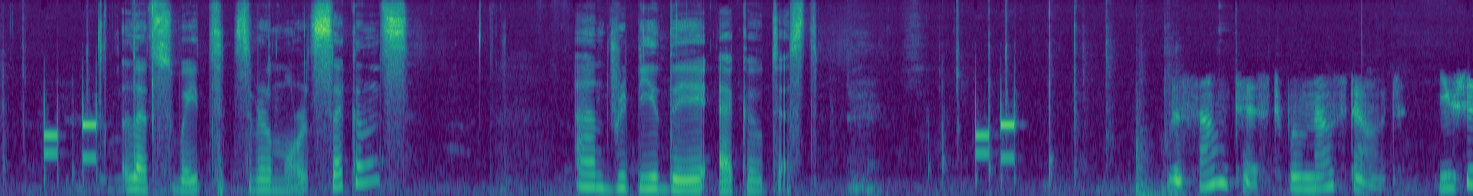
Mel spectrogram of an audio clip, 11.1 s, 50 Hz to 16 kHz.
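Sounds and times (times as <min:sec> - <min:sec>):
phone keypad beeps: 0:07.3 - 0:07.7.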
